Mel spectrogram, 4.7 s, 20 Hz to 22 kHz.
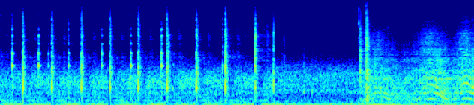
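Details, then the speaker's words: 1977 Triumph Dolomite with a fully charged battery after cleanup and rewiring: sharp, regular clicks about three a second with no cranking. The starter is suspected to be failing, not confirmed. "okay right so the starter is on its last legs I think is what's happening there it's not spinning the engine very quickly at all"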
